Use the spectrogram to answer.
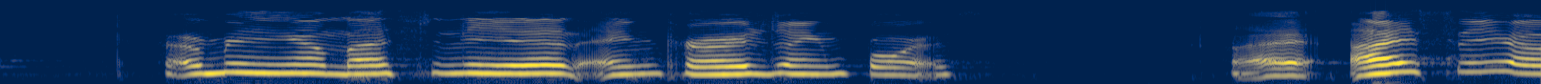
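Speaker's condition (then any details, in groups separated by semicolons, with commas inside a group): Friedreich's ataxia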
